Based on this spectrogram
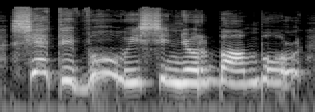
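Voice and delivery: high, sweetly surprised greeting; coy matron. A narrator's reading. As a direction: flutter at the visitor. Matron greets visitor coyly.

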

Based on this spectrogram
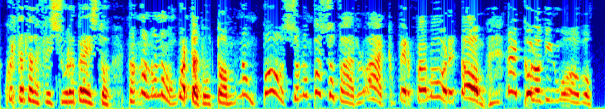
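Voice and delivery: very high, loud, frantic voices; panicked pleading. A narrator's reading. Boys too scared to look through the crack, panicked pleading. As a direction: refuse and beg in rising terror. Terrified boys hear the dog.

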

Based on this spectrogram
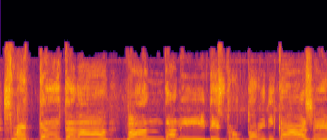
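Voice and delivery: very high, strained outcry; furious yelling. A narrator's reading. Arthur runs at the demolition crew, furious yelling. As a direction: scream abuse at them, stretching the words. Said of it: "urlò".

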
